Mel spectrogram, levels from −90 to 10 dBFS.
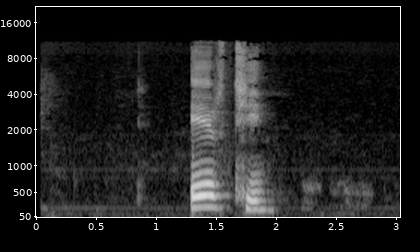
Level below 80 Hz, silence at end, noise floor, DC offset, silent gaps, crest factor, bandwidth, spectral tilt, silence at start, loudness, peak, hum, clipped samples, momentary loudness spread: -60 dBFS; 1.05 s; -58 dBFS; under 0.1%; none; 18 dB; 11.5 kHz; -3 dB/octave; 1.3 s; -14 LUFS; 0 dBFS; none; under 0.1%; 13 LU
